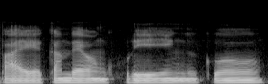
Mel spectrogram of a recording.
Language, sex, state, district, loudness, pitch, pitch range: Chakma, male, Tripura, Dhalai, -16 LUFS, 90 Hz, 85-95 Hz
